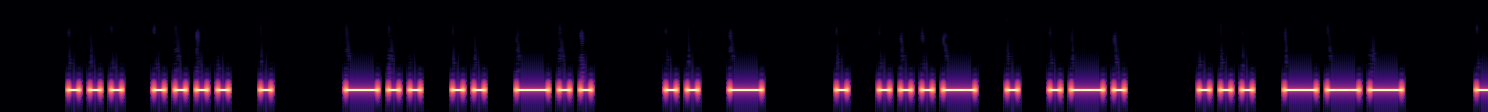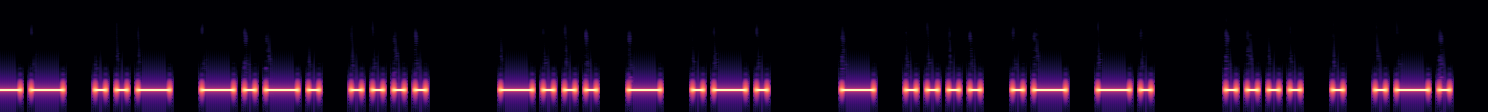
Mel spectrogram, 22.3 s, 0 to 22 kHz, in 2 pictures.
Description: Morse code, heard as a keyed tone, about 15 wpm, 700 Hz. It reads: SHE DID IT EVER SO MUCH BTR THAN HER
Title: Sentences from Top 400 Words and Abbreviations 15wpm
